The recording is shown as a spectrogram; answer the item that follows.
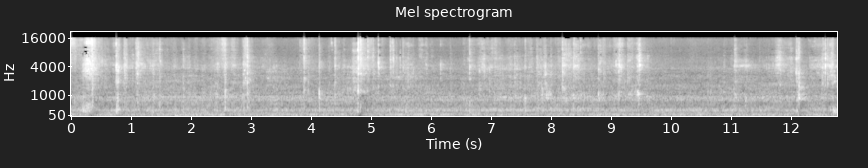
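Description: Hands opening a small cardboard bulb box and handling its packaging and the plastic headlight housing: scattered light clicks, taps and rustles over a steady background hum.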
